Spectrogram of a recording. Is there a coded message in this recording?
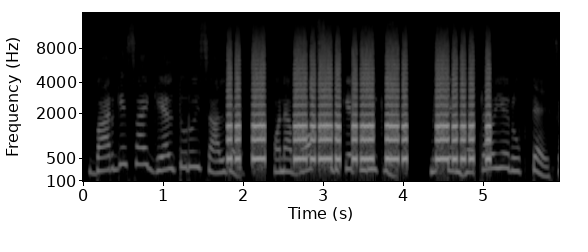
Yes: Morse code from 1.7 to 5.2 s, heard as a buzzer, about 23 wpm, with speech in Santali. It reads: IT CAN BE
